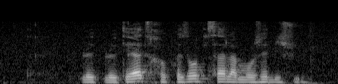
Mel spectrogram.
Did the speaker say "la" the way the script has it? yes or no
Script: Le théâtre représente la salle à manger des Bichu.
no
